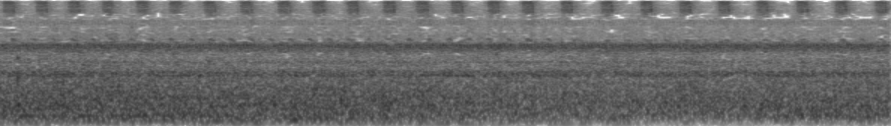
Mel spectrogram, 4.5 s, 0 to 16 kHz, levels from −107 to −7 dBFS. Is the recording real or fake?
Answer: fake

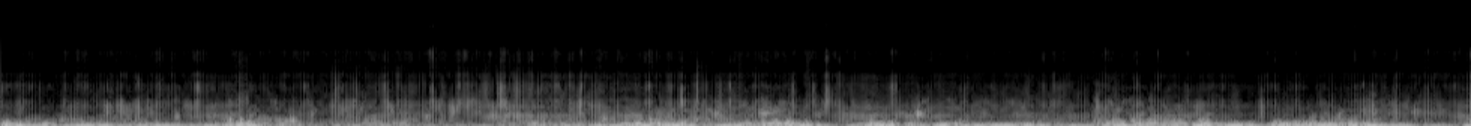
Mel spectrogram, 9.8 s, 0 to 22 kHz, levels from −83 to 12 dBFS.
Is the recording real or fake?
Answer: fake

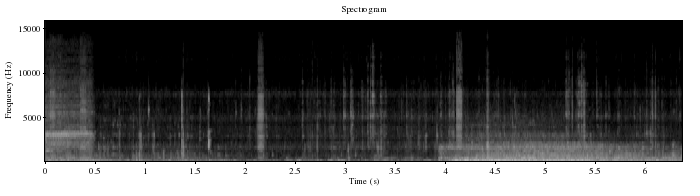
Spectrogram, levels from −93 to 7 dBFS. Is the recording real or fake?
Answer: real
